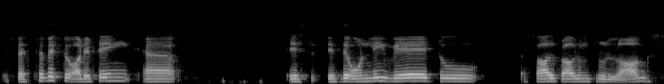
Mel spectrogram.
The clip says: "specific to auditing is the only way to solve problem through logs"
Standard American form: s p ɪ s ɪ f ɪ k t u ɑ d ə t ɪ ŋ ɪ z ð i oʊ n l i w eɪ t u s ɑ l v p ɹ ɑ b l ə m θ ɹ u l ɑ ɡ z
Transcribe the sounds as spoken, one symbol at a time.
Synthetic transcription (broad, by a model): s p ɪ s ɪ f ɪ k t u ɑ d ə t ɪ ŋ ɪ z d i oʊ n l i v eɪ t u s ɑ l v p ɹ ɑ b l ə m s ɹ u l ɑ ɡ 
